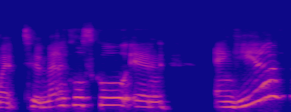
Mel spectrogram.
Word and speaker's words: Anguilla: Ariel has gone on to study chemistry and went to medical school in Anguilla. Is that how you say it? Anguilla. Anguilla, thank you.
